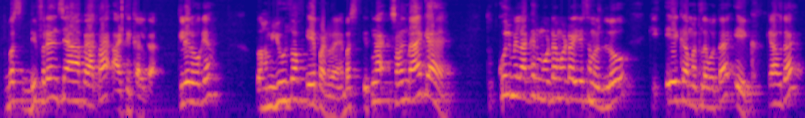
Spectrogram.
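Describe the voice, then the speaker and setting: With a high-sitting, lively voice and a brisk pace, a man teaches students English grammar step by step. He keeps stopping to check that everyone has understood and repeats his points.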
